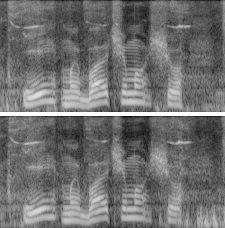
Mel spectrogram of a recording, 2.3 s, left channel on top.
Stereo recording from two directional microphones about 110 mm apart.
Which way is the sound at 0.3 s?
30° left (ahead or behind).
